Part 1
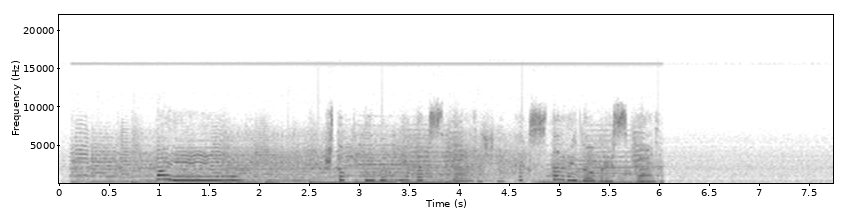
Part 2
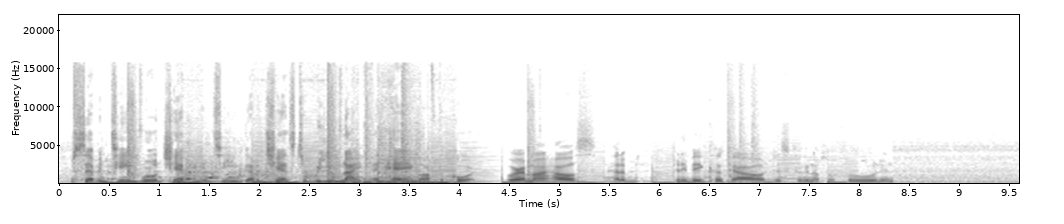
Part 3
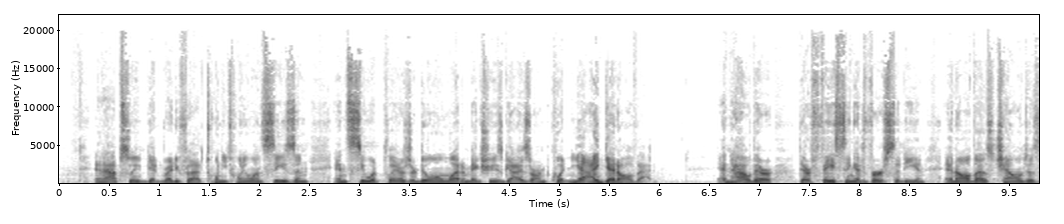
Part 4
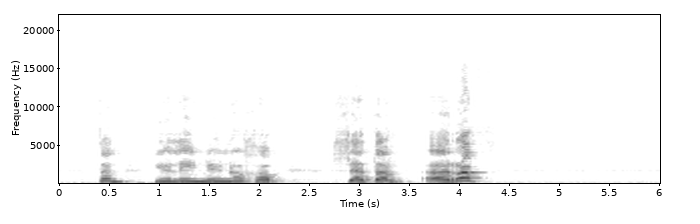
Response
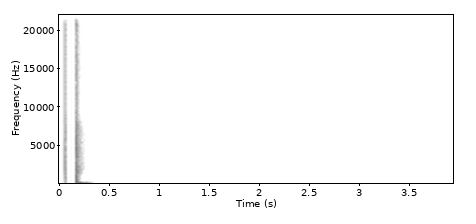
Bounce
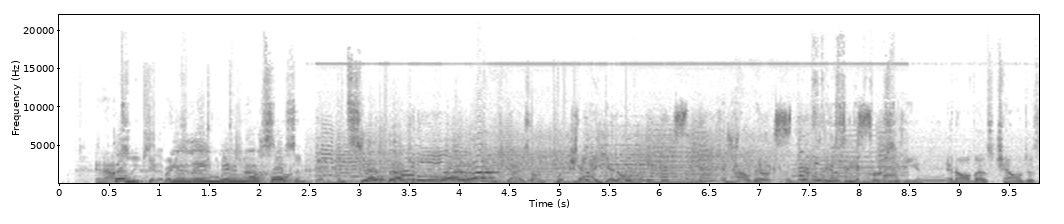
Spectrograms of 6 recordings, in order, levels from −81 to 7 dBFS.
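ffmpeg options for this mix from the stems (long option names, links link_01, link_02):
-filter_complex "[0:a]highshelf=frequency=5000:gain=5.5,bandreject=frequency=50:width_type=h:width=6,bandreject=frequency=100:width_type=h:width=6,bandreject=frequency=150:width_type=h:width=6,bandreject=frequency=200:width_type=h:width=6,bandreject=frequency=250:width_type=h:width=6,bandreject=frequency=300:width_type=h:width=6,bandreject=frequency=350:width_type=h:width=6,bandreject=frequency=400:width_type=h:width=6,bandreject=frequency=450:width_type=h:width=6,adelay=2450,volume=-0.5dB[link_01];[1:a]acompressor=threshold=-33dB:ratio=6,adelay=700,volume=-5.5dB[link_02];[2:a]volume=-10dB,asplit=2[link_03][link_04];[3:a]asplit=2[link_05][link_06];[link_06]highpass=frequency=720:poles=1,volume=27dB,asoftclip=type=tanh:threshold=-12.5dB[link_07];[link_05][link_07]amix=inputs=2:normalize=0,lowpass=frequency=2700:poles=1,volume=-6dB,adelay=150,volume=-1dB[link_08];[link_04]apad=whole_len=454424[link_09];[link_02][link_09]sidechaincompress=threshold=-38dB:ratio=8:attack=10:release=164[link_10];[link_01][link_10][link_03][link_08]amix=inputs=4:normalize=0,alimiter=limit=-22.5dB:level=0:latency=1:release=30"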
